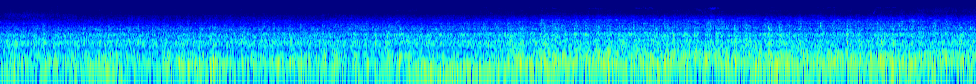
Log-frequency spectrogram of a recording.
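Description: Long Island Rail Road electric commuter train passing at a distance, a steady rumble of wheels on rail.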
